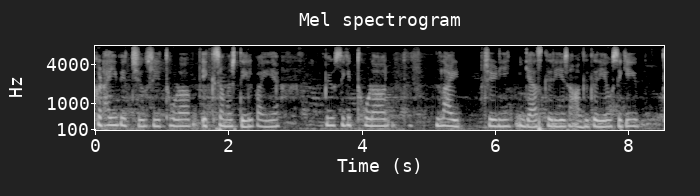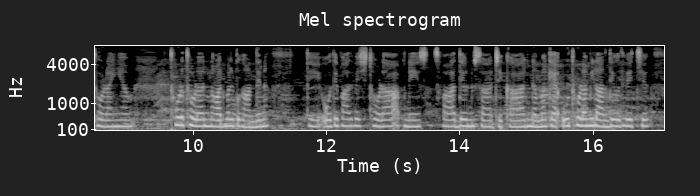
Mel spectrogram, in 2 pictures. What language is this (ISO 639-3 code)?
doi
